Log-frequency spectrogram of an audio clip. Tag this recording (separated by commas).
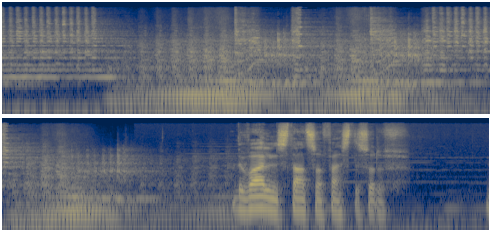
Speech, Violin, Music, Musical instrument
